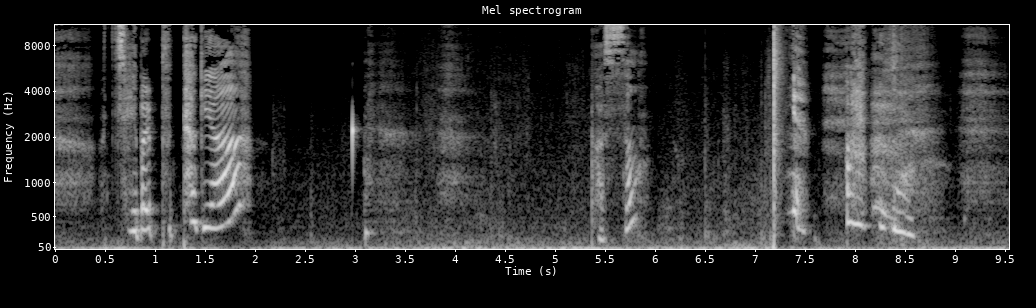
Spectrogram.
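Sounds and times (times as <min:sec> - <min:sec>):
speech: 0:00.7 - 0:02.0, 0:05.4 - 0:05.9, 0:07.4 - 0:08.7
slap in a tense drama scene: 0:07.1 - 0:07.4.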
